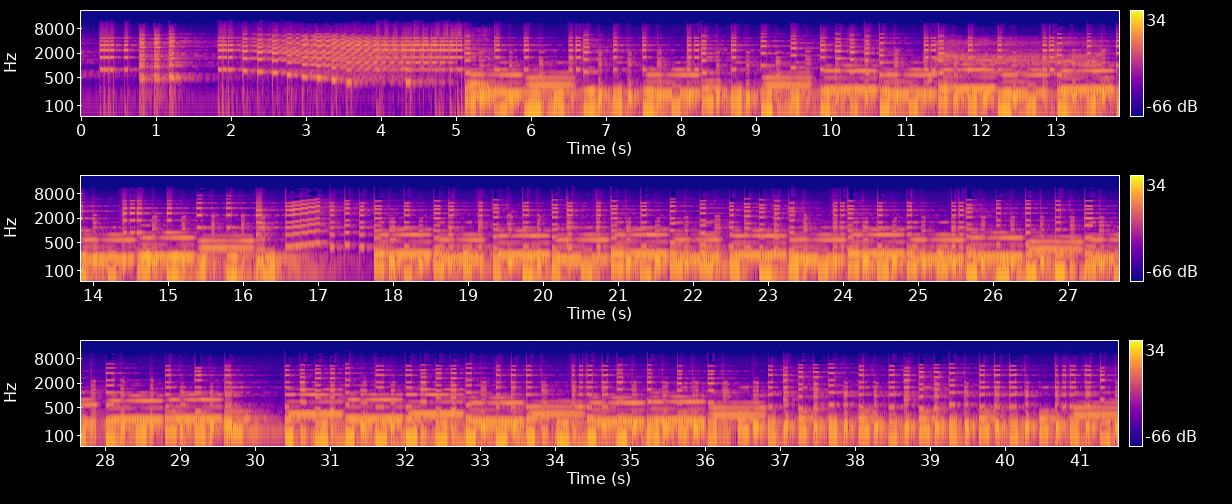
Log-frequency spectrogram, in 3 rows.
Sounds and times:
Music: 0.0s - 41.5s.

